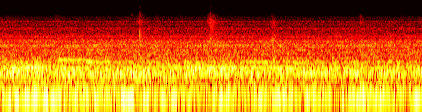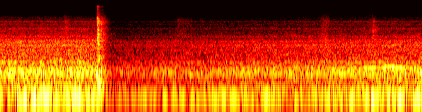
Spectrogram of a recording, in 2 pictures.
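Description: Baby squid cooking in a lidded stainless wok on a gas stove, a steady sizzling hiss. A sharp click comes about six and a half seconds in, after which the sound is quieter.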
